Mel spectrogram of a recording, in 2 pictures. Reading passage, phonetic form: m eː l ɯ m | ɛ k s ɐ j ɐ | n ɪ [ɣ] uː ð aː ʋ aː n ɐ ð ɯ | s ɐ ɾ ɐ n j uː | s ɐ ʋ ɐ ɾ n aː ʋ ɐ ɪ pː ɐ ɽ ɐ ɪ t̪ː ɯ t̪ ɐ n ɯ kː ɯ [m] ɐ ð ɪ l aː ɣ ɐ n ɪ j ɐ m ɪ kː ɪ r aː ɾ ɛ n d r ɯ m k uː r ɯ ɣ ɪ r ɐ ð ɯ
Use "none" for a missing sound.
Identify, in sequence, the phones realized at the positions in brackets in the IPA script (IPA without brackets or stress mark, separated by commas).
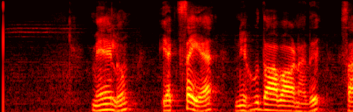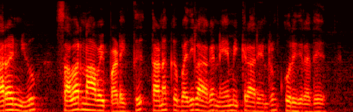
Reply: ɣ, b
